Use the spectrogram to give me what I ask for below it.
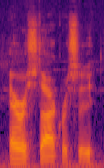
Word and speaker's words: aristocracy: Yeah, because it's not aristocrat. It's the wrist has the emphasis.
